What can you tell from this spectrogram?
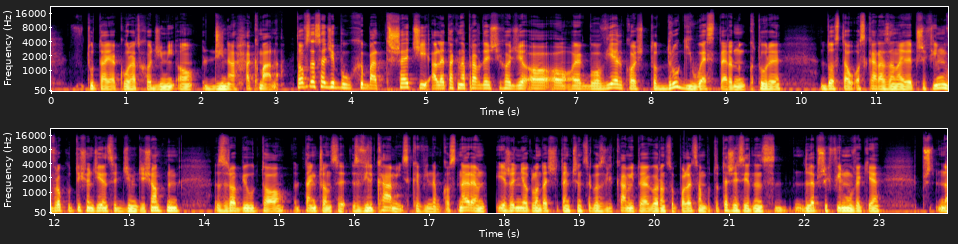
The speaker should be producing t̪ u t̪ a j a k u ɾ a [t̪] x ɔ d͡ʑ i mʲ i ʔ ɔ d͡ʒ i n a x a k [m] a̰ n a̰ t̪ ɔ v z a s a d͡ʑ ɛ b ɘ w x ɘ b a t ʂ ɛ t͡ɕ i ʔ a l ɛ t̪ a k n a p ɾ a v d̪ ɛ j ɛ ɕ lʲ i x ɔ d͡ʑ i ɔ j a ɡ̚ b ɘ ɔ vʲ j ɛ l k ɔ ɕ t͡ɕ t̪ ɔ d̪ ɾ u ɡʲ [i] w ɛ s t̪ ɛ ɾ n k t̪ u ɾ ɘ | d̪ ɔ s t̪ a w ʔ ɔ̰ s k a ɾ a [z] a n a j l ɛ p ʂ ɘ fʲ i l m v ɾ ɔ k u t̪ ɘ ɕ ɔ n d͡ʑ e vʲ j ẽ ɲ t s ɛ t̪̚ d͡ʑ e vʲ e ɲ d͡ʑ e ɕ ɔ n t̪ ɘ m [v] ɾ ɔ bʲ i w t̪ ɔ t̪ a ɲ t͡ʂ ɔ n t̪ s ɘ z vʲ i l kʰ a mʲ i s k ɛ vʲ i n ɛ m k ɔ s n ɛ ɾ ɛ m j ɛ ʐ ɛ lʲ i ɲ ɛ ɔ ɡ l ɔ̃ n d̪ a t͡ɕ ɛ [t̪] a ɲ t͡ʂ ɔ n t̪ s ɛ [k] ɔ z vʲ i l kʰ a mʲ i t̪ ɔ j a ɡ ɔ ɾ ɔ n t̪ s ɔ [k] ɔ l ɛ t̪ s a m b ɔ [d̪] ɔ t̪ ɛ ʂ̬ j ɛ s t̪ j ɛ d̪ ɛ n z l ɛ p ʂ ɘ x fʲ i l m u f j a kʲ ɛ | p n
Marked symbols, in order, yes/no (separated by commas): yes, yes, yes, yes, no, yes, no, no, no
